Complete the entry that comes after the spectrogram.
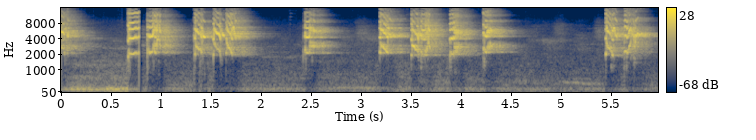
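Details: Shrill, rasping chirps from a breeding pair of lovebirds, about eleven notes in clusters of two or three, with a soft low murmur at the start.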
